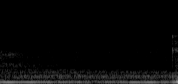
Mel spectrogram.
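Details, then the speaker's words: Samsung NE63B8211SS induction range, internal cooling fan running because a burner is hot; low, steady hum with no surging, normal cooling fan. Owner also notes a slight chirping, possibly from the fan motor. "I'm gonna throw some water on here just so you can hear the noise loudly and you can the fan is actually running on this thing right now because the burger is a little bit hot"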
